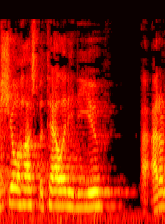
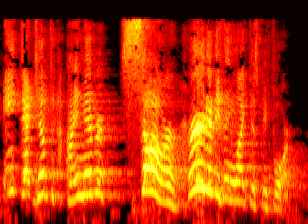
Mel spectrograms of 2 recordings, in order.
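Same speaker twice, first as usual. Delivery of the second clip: put-on loud, higher Jersey accent, laughing; Jersey twang; 10 semitones higher, 9 dB louder than usual. Inmate marveling to the preacher in a Jersey twang. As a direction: do the amazed guy in a Jersey accent. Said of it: "in his new Joyzy twang".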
